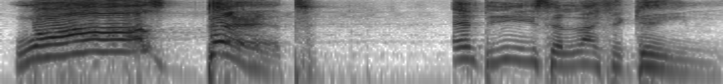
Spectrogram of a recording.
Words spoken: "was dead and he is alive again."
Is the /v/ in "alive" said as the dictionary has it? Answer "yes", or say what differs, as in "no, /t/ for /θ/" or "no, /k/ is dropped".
no, /f/ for /v/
